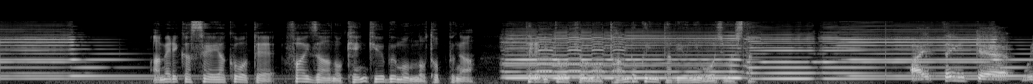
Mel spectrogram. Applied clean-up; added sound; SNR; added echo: none; Bowed string instrument; -3 dB; none.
